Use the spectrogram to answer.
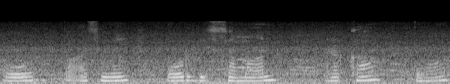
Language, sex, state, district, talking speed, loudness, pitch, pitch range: Hindi, male, Haryana, Jhajjar, 105 wpm, -15 LUFS, 165 Hz, 160-180 Hz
